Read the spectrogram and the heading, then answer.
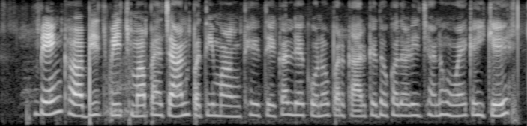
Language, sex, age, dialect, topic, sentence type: Chhattisgarhi, female, 18-24, Western/Budati/Khatahi, banking, statement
